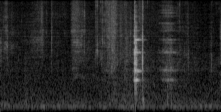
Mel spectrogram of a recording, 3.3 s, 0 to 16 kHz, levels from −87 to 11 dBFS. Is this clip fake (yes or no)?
yes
